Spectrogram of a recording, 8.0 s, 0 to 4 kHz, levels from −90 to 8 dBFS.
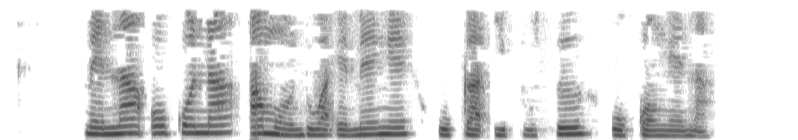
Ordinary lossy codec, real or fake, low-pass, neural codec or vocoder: MP3, 16 kbps; real; 3.6 kHz; none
